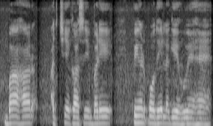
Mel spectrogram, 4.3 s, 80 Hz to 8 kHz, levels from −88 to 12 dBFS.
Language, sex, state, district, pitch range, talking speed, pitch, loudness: Hindi, male, Uttar Pradesh, Lalitpur, 150-160 Hz, 125 wpm, 155 Hz, -15 LUFS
